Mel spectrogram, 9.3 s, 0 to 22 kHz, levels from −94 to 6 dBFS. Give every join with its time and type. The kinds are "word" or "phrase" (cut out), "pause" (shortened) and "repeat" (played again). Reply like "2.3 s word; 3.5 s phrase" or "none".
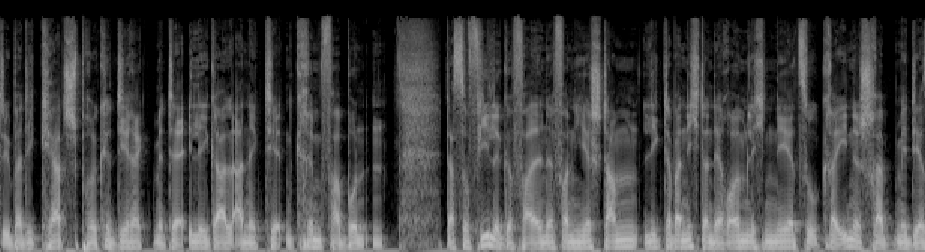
none

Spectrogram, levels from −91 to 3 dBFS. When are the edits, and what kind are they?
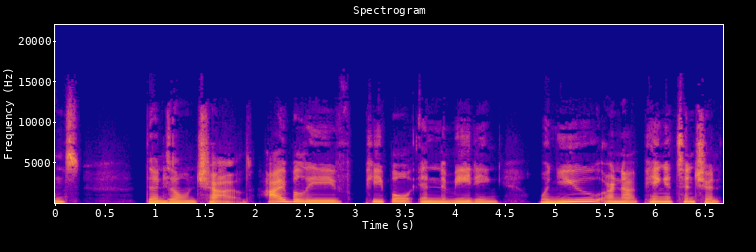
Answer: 1.1 s word; 2.0 s pause; 3.0 s pause

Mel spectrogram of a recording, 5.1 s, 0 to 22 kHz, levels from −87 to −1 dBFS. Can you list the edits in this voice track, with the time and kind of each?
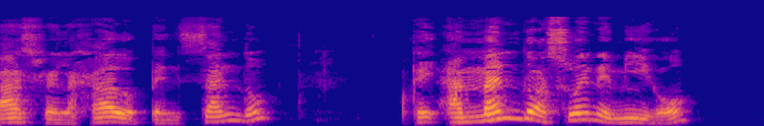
none

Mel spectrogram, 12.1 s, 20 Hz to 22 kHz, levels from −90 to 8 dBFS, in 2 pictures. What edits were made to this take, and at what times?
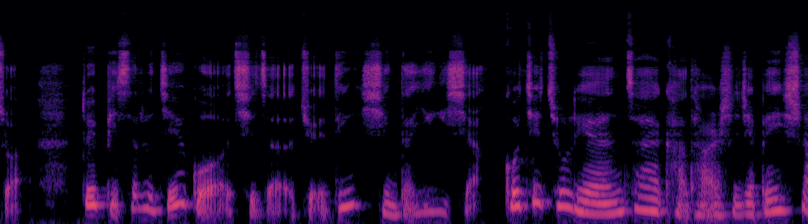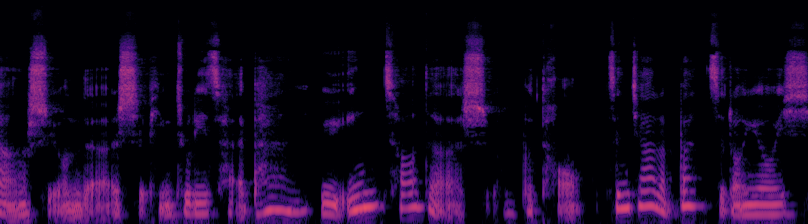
3.7 s pause

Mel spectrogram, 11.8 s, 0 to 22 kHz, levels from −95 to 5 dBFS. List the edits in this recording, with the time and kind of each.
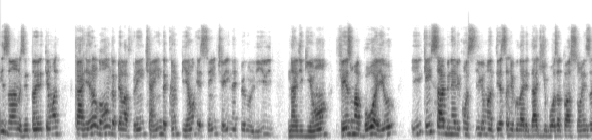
none

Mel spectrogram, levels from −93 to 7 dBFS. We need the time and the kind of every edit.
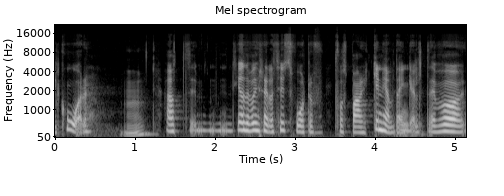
1.3 s pause

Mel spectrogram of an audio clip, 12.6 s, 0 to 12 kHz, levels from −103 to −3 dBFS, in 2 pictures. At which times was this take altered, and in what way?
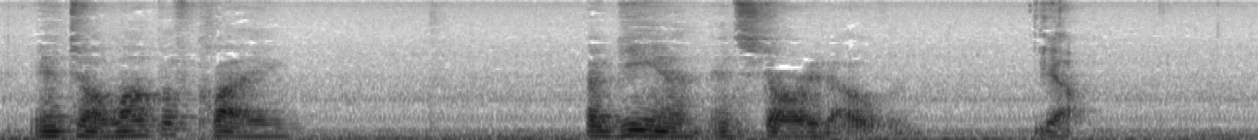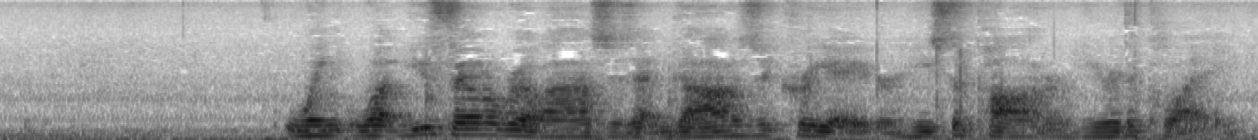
none

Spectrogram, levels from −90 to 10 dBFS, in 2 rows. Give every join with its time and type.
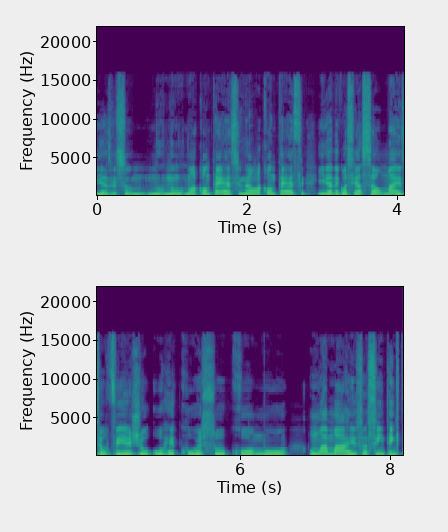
none

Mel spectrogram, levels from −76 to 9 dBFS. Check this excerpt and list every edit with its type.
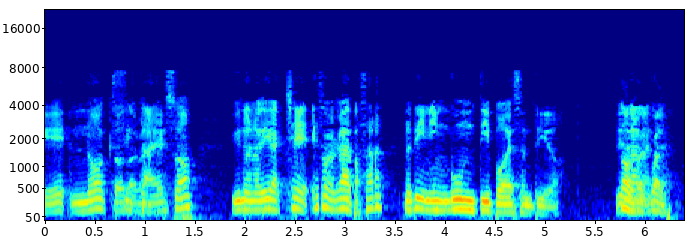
none

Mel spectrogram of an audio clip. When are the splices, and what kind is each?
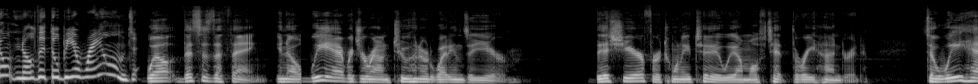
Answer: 3.0 s word

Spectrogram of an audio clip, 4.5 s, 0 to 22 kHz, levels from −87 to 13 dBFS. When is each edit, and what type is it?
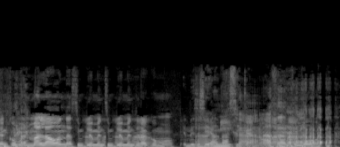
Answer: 1.4 s repeat; 2.4 s pause

